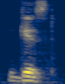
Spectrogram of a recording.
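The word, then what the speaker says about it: guest: यू आता है तब भी वहां पर यू साइलेंट होता है। Example गाइड, गेस्ट।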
